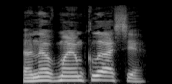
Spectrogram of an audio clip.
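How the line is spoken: Shouted. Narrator (Russian): выкрикнул Ронан

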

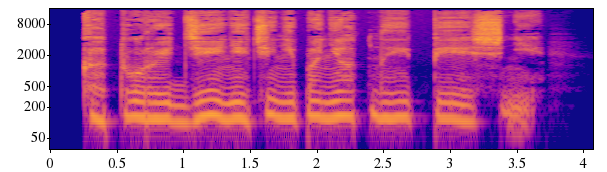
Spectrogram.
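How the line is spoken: Sigh. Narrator (Russian): Льдиния вздохнула

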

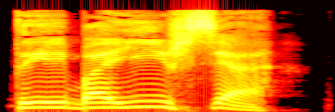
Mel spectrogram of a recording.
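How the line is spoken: Shout. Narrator (Russian): выкрикнул он

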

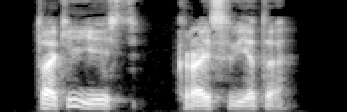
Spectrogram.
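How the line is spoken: Thoughtful. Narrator (Russian): Почему-то задумчиво произнес Сергей

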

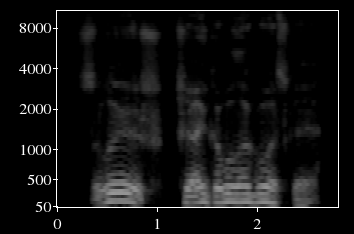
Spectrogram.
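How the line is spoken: Deep booming bass. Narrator (Russian): забасил бугай на бабулю

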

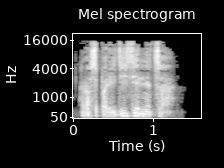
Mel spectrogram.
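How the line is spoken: Hissed. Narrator (Russian): прошипела Эвис

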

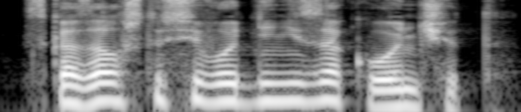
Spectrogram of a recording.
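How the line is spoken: Sighing. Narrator (Russian): вздохнула хозяйка

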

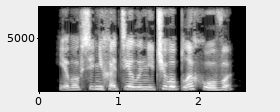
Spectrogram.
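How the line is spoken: Whining. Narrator (Russian): скулит Джардин

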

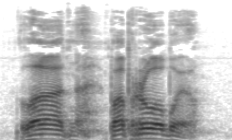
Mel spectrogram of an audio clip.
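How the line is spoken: Sighing. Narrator (Russian): вздохнул Гоберли

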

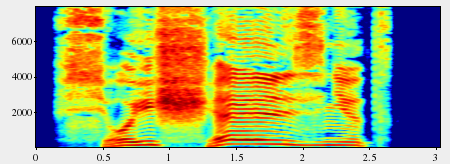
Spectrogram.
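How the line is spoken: Sepulchral wail. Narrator (Russian): загробным голосом завыла я

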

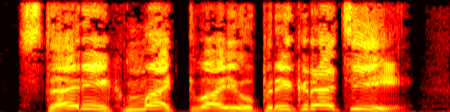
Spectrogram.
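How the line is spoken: Yelled. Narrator (Russian): заорал

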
